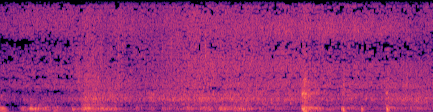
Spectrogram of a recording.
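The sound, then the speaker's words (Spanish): Water gushes nonstop from a leak in a home bathroom, a loud, continuous rushing hiss with a few brief, sharper bursts toward the end. “Le llamo desde el baño de mi casa, que es que resulta que esto no para de salir agua del baño.”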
